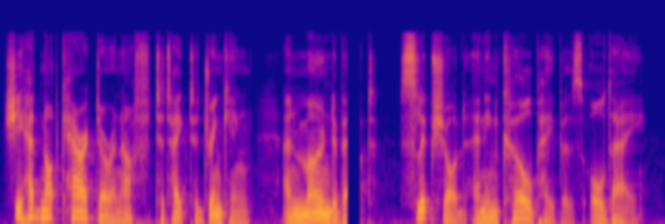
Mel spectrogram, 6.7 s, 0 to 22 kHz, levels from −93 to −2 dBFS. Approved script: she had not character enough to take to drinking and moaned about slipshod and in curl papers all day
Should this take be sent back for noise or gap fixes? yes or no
yes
